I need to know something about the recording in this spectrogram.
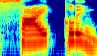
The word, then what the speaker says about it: cycling: Main sepeda is cycling, guys. Cycling. Bacanya kayak I gitu ya. Look at this one. Hold on. It's like I. Cycling.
